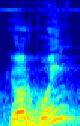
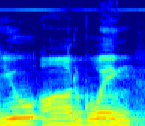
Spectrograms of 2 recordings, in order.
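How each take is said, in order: First: It is said as a question. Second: It is said as a command. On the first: It asks whether the listener is going. "നീ പോകുന്നുണ്ടോ എന്ന് ചോദ്യമായി" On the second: It orders the listener to go. "നീ പോകണം, അവിടെ ആജ്ഞയായി"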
